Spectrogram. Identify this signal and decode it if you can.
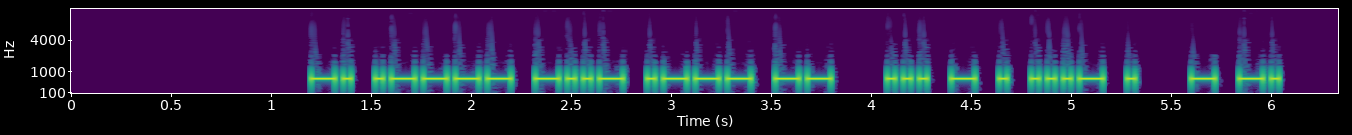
Morse code, heard as a keyed tone, about 30 wpm, 700 Hz. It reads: N1XJM STEVE TN
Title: K1USN SST QSO Practice - 30wpm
